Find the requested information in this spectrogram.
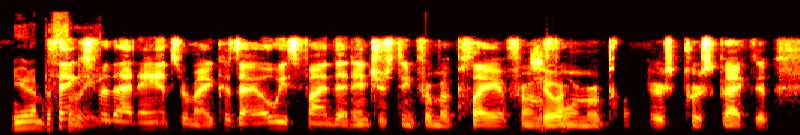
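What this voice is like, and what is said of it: Usual voice. Nothing is said of it.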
